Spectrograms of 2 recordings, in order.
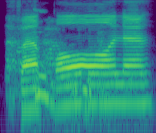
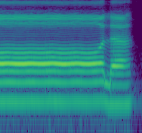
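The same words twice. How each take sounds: First: Faqala with the first a drawn out long; Faqala, vowel held slow; stretched long a. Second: Faqala with every vowel drawn out too long; faqala, mock over-long vowels; wrong stretched reading. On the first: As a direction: hold the long vowel in Faqala for two beats. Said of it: "Di sini ada hukum apa?". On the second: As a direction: drag each vowel of faqala slowly, the wrong way. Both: Shown as a demonstration.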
